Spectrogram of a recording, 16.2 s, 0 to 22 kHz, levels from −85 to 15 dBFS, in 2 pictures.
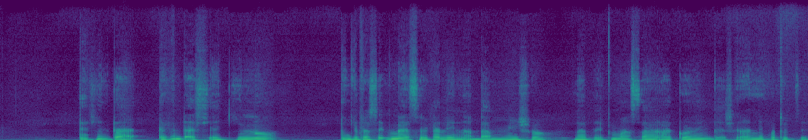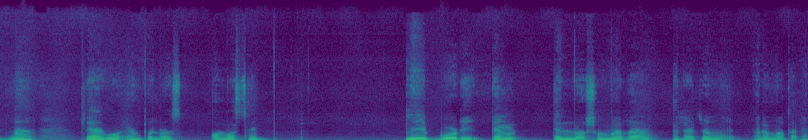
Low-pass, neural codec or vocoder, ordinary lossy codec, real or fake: none; codec, 44.1 kHz, 2.6 kbps, DAC; none; fake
